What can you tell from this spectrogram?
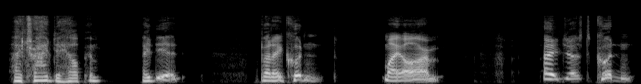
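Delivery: high, loud breaking plea; hysterical. A narrator's reading. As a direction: sob out the failure. Traumatized woman repeating.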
